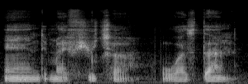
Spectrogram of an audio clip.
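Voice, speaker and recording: Deep-voiced, slow-speaking Rwandan man. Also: completely flat delivery, gravelly, fairly bright tone, breathy edge. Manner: earnest, deliberate, with pauses between short phrases. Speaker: storyteller sharing own life story. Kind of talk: personal testimony.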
